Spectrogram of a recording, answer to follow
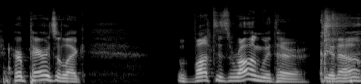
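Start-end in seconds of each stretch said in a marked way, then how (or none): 1.8-3.1 slow, put-on Russian parent voice; slow comic Russian accent; mock Russian accent. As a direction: imitate exasperated parents in a thick Russian accent. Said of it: "has an accent in that as a Russian".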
